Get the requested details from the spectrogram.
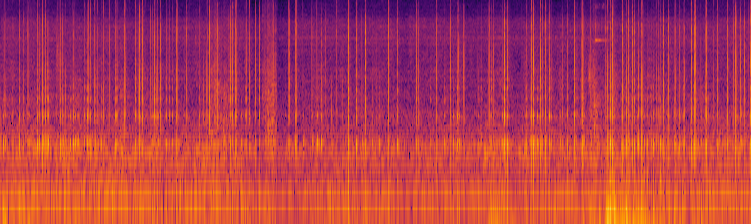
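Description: Long painted nails tap rapidly on the glossy card cover of a solid paperback, the *Acupuncture Points Handbook*, held up close to the microphone. The result is a dense, continuous stream of short, crisp, bright clicks over a soft papery hum, with a louder burst of taps about twelve seconds in.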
